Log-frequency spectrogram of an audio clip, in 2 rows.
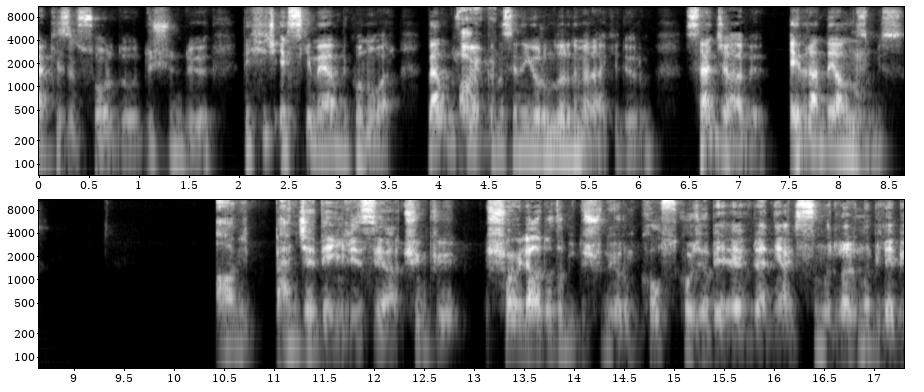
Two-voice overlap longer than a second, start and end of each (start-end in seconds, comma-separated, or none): none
